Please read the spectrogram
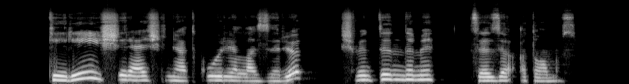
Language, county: Lithuanian, Kaunas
